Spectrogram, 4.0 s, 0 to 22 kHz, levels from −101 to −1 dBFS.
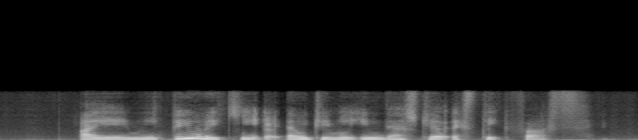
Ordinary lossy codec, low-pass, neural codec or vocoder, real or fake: none; none; codec, 16 kHz, 0.5 kbps, FreqCodec, larger model; fake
